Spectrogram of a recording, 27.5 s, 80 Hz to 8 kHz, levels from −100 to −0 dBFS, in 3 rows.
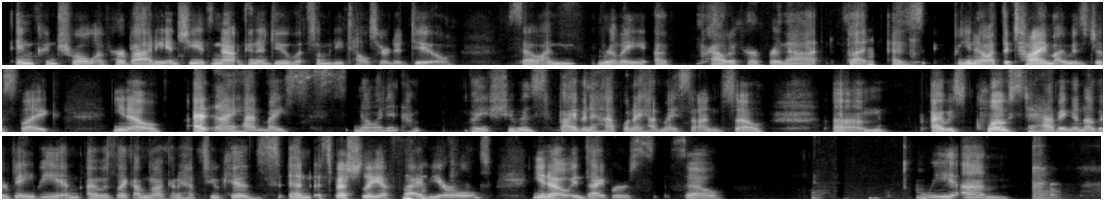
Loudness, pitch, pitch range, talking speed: -31 LUFS, 165 Hz, 145-200 Hz, 205 wpm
